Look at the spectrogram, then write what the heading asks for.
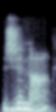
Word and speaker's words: Jenna: few words hi i'm jenna it looks like gina but it's pronounced genna last name is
